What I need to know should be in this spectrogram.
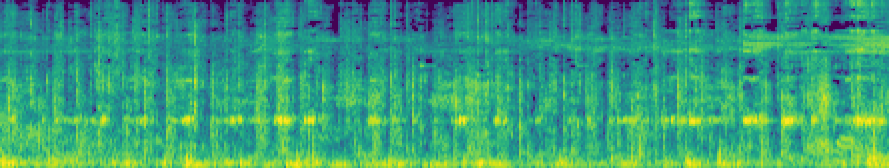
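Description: A bull's hooves clop steadily on the ground as it walks.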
